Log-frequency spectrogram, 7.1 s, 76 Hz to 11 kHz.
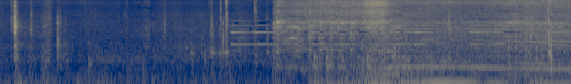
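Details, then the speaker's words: Mitsubishi Galant 2.4 four-cylinder, little-old-lady owned and parked a while, first start after timing belt, water pump and valve cover gasket replacement, accessory belts off, no coolant: brief crank, quick catch, smooth even idle with no knocks; timing belt quiet. "we go she sounds good now we're not going to leave it running because we don't have belts and we don't have any coolant in it so this sounds nice the time belt is nice and quiet"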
